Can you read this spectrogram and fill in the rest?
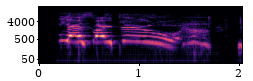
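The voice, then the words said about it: Loud excited exclamation. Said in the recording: “I'm saying that so loudly.”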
